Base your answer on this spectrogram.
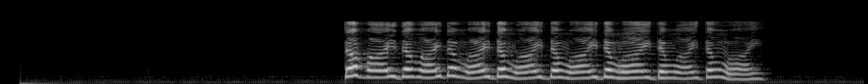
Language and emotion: Russian, positive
